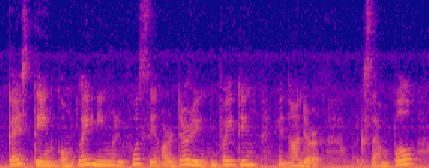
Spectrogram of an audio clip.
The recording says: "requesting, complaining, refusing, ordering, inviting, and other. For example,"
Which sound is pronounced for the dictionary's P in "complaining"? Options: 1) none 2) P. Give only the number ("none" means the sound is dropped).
2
